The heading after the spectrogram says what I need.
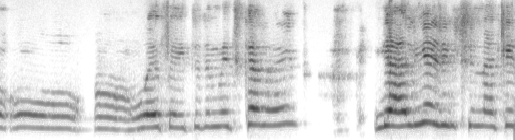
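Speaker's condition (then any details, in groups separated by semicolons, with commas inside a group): Cerebral palsy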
